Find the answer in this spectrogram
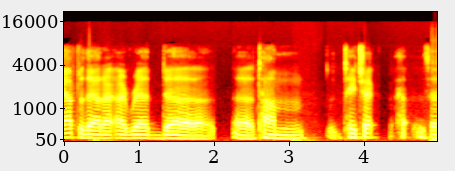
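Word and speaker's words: Ptacek: you know, shortly after that, I read, Tom Tachek. Is that Tachek. How you pronounce his name? Tom Tachek.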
